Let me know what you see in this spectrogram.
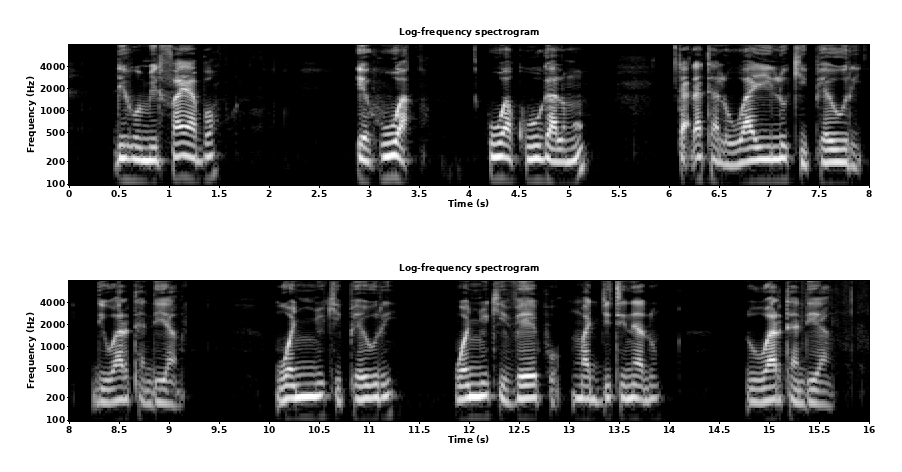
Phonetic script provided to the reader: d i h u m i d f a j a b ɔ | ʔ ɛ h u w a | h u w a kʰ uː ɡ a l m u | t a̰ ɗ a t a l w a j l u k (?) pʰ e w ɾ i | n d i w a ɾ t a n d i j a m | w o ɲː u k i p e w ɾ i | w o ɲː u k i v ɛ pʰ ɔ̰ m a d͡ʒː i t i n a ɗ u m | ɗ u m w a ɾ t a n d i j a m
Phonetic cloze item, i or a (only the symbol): i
